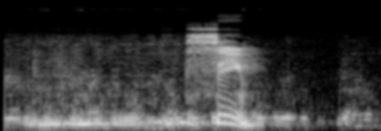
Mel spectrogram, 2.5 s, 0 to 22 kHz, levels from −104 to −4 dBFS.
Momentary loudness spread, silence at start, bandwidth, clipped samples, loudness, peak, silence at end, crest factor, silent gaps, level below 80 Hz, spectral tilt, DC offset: 22 LU; 0.05 s; 9.6 kHz; under 0.1%; -23 LUFS; -6 dBFS; 0.05 s; 20 dB; none; -66 dBFS; -3 dB/octave; under 0.1%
